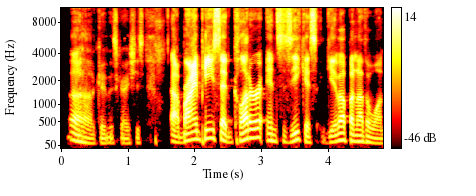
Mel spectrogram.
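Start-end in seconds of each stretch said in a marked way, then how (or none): none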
